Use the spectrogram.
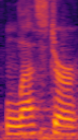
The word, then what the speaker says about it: Leicester: Lester.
